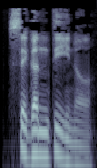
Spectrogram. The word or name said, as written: segantino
